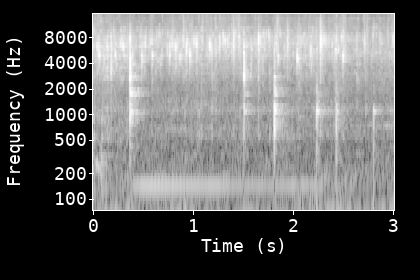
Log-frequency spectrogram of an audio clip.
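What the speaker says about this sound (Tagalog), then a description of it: "ilagay na natin ang sibuyas. Isunod na natin ang bawang" Chopped onion and garlic sauté in hot oil for Filipino giniling. A steady sizzle runs throughout, broken by sharp scrapes and clacks of a spatula stirring the pan, with no talk.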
